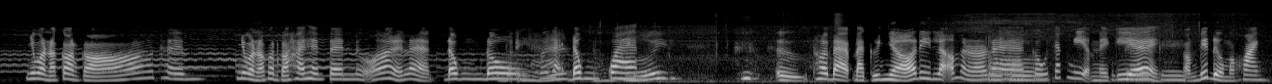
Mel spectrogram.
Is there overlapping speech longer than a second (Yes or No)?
Yes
